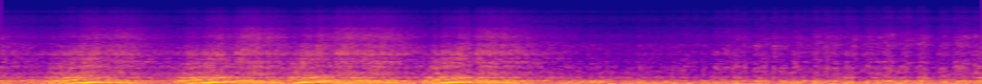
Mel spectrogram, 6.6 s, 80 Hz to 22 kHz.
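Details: 1985 Mustang GT Fox Body with fresh 347 stroker V8, carburetor, open headers, first fire; loud lumpy but steady idle with light blips, runs evenly and sounds healthy; normal idle.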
